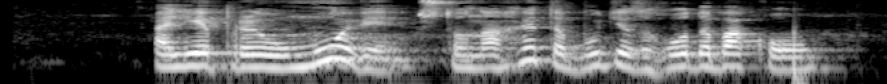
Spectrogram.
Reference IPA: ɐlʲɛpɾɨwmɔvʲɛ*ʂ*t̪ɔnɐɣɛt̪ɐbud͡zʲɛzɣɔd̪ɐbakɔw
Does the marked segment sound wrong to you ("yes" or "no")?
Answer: no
